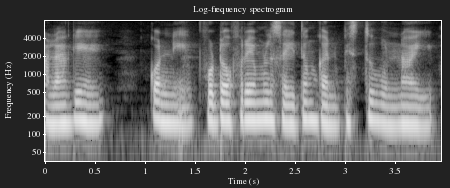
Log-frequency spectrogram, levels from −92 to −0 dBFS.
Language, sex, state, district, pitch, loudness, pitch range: Telugu, female, Telangana, Hyderabad, 160 Hz, -17 LUFS, 150-170 Hz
